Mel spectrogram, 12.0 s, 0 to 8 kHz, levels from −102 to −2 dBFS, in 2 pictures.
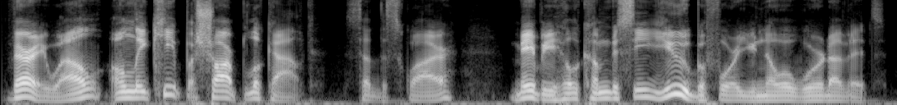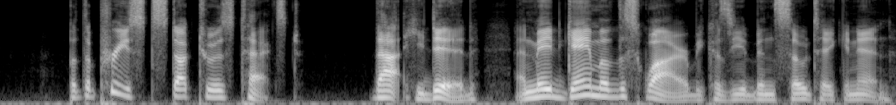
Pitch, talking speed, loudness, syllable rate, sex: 115 Hz, 225 wpm, -22 LUFS, 5.5 syllables/s, male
